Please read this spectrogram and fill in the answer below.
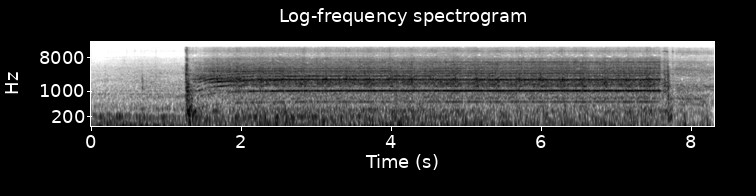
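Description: Starter motor spinning the Dodge M37's flathead six with its cylinder head removed, so there is no compression: a click, then a whine that rises in pitch, holds steady for about six seconds and stops.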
